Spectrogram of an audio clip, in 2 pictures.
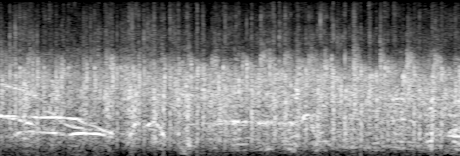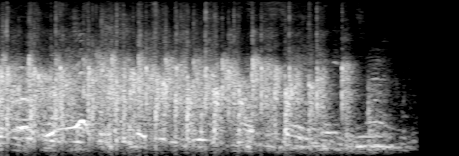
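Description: A small crowd chatters and cheers loudly nearby.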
